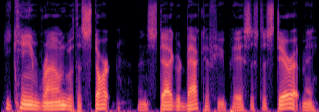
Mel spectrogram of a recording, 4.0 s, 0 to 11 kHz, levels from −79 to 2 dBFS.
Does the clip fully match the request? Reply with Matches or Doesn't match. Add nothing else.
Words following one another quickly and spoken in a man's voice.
Matches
